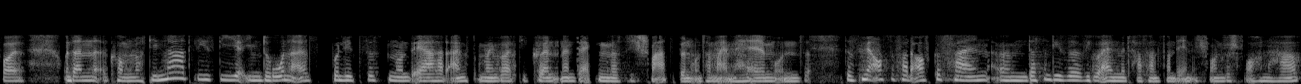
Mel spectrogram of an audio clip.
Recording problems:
garbled, watery; badly; nothing above 4 kHz
uneven, jittery; strongly; from 0.5 to 12 s

